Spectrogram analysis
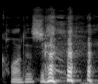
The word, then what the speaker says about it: Qantas: from Australia uh just some feedback regarding uh coinassa's uh accident record I think is the way you say that qantasy yes that's the proper pronunciation yes well it is true that they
